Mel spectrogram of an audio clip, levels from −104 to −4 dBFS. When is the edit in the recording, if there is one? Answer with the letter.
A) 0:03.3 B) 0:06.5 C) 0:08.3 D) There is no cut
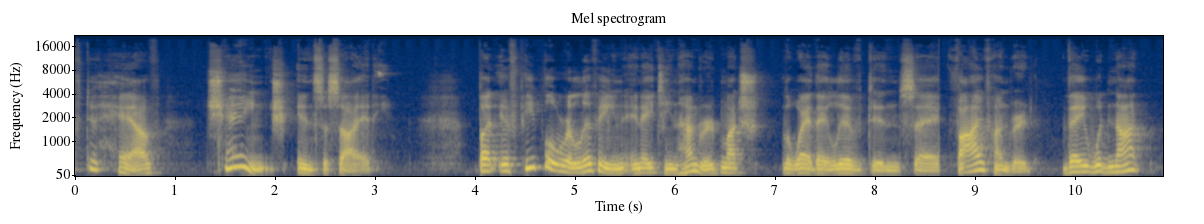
B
